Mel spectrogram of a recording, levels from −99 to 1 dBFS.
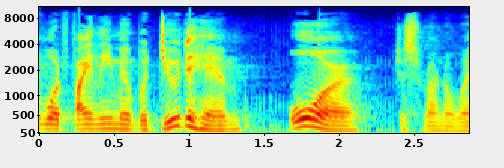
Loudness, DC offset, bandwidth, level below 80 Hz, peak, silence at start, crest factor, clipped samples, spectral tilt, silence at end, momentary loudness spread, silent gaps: -16 LUFS; under 0.1%; 9.4 kHz; -50 dBFS; 0 dBFS; 0 s; 16 dB; under 0.1%; -5.5 dB/octave; 0 s; 16 LU; none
